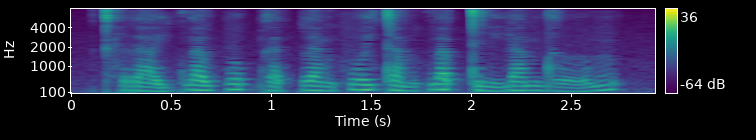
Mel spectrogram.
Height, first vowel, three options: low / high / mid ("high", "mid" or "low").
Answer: low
